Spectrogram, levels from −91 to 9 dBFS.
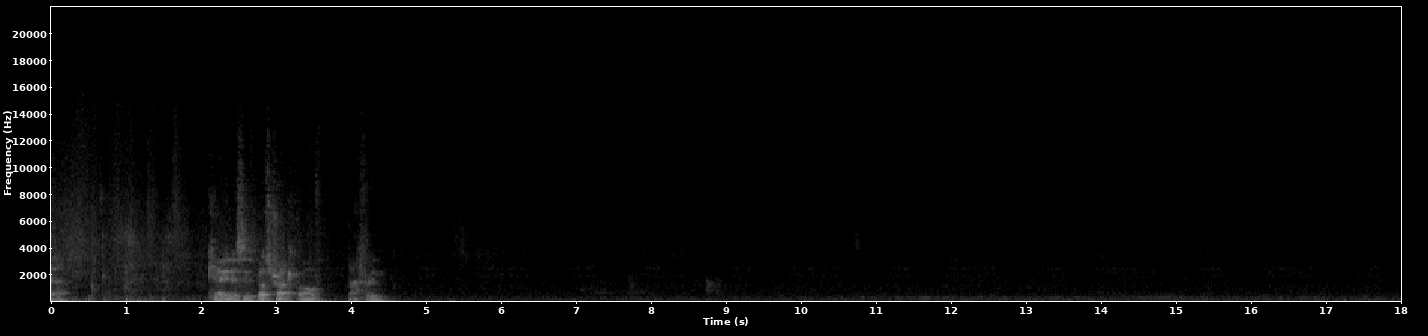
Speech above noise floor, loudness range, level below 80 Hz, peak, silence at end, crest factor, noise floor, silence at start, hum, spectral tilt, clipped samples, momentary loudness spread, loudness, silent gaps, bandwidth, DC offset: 32 dB; 11 LU; -64 dBFS; -26 dBFS; 0.75 s; 26 dB; -76 dBFS; 0 s; none; -5.5 dB/octave; under 0.1%; 17 LU; -47 LUFS; none; 16 kHz; under 0.1%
